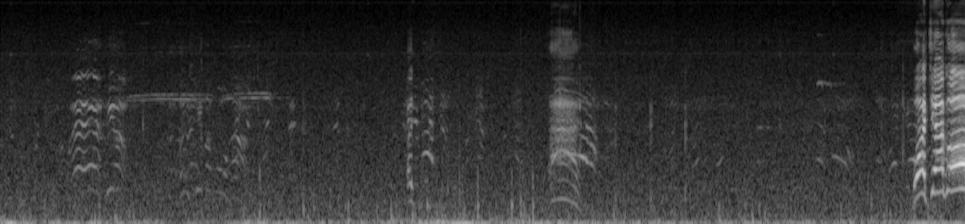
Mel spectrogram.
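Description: Men shout across an outdoor pitch during a football game.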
